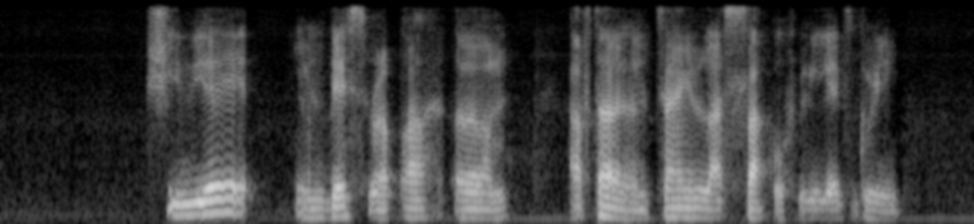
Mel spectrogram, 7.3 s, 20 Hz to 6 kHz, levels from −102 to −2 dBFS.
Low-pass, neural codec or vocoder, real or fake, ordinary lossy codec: 5.4 kHz; codec, 24 kHz, 1.5 kbps, HILCodec; fake; none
